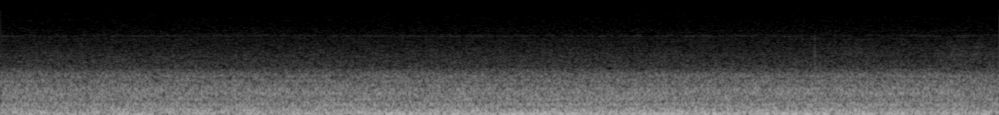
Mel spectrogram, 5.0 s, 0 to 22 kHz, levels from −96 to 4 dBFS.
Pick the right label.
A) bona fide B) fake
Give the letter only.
A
